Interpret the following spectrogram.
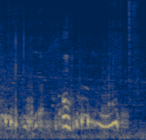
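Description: Domestic pigeon cooing: low notes that rise and fall in pitch, stopping shortly before the end.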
